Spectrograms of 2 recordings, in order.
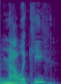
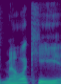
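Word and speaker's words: Malakey: Malaki. Malaki. Malik. Malak. M A L A K E Y is probably the best way to pronounce it.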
